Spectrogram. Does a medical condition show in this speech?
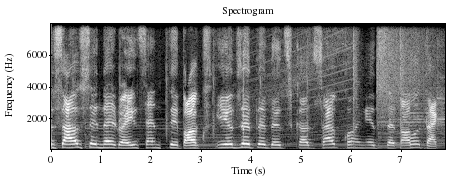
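Yes: cerebral palsy.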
